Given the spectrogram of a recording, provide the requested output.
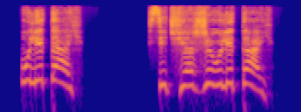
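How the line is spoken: Shouting, mother and sister. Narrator (Russian): кричали мать и сестра

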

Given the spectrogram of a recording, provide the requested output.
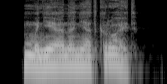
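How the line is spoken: Silent whisper. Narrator (Russian): прошептал он одними губами

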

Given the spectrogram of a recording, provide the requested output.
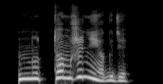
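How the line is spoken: Horrified exclamation. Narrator (Russian): в ужасе воскликнула

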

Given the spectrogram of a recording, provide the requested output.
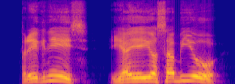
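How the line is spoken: Yelling. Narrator (Russian): заорал Генка

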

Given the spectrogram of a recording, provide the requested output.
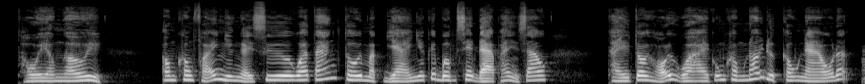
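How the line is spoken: Smiling, teasing. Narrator (Vietnamese): Bà vợ ông Đặng mỉm cười

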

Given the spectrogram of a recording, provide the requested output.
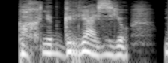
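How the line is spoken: Grumble. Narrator (Russian): буркнула Анжи за спиной

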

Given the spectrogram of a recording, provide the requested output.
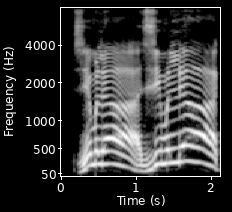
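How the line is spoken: Shouted. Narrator (Russian): крикнул Паганель

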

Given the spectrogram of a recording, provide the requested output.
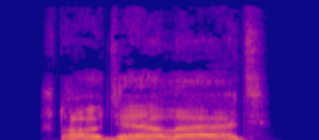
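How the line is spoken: Crowd yelling. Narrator (Russian): орали другие

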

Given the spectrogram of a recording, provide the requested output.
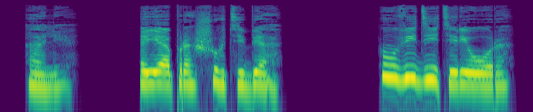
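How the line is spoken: Tired. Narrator (Russian): устало произнесла она

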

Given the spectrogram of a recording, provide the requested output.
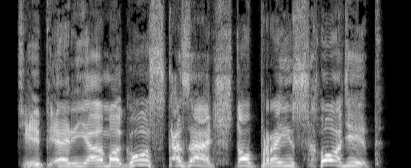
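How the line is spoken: Furious shouting. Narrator (Russian): в бешенстве прокричал он

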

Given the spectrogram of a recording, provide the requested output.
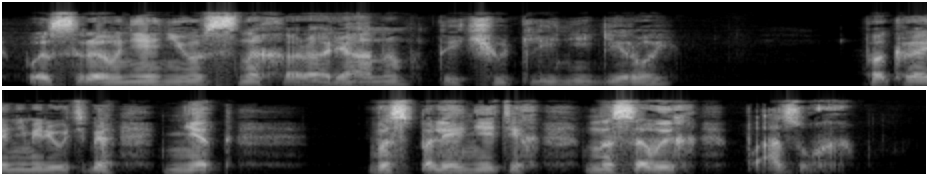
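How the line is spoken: Whisper. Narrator (Russian): прошептала

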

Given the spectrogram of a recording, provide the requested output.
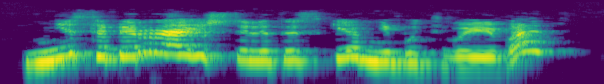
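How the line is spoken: Cheerful grunting. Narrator (Russian): весело прохрюкал Ниф-Ниф

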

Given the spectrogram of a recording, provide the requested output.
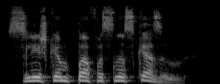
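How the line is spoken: Cheerful exclamation. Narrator (Russian): весело воскликнул Артем

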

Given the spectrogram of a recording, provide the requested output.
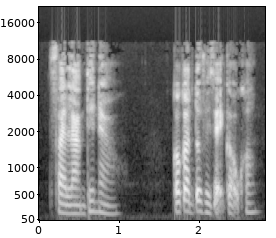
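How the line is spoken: Cold. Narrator (Vietnamese): Hạ Thành lạnh lùng nói

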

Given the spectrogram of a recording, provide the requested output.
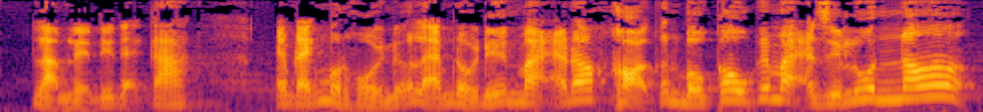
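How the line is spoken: Yelling. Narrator (Vietnamese): Thạch Sinh liền la lên

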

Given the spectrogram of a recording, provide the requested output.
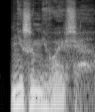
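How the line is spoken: Muttered. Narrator (Russian): буркнул я

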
